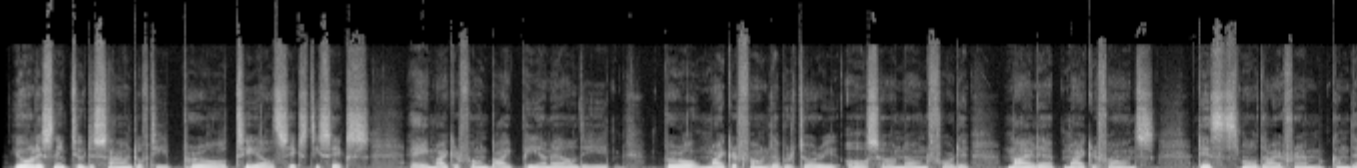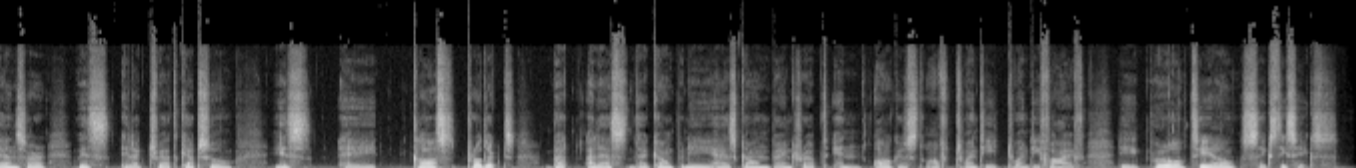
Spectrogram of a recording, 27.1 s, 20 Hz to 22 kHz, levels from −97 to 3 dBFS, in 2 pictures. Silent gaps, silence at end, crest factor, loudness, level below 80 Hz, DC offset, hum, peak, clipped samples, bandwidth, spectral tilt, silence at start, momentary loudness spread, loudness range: none; 0.2 s; 18 dB; -19 LUFS; -40 dBFS; under 0.1%; none; 0 dBFS; under 0.1%; 18 kHz; -5.5 dB/octave; 0.15 s; 12 LU; 4 LU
